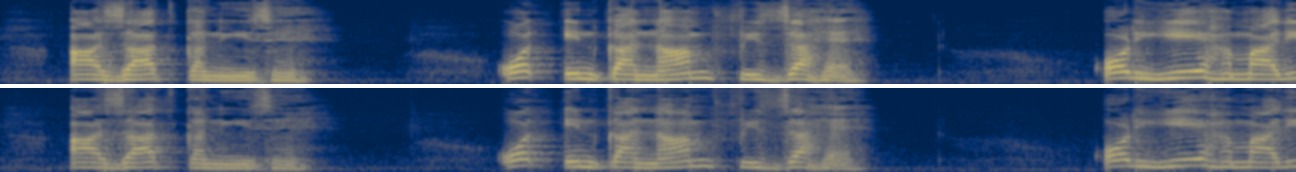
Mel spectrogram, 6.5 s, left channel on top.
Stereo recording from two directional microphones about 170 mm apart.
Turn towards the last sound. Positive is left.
turn(degrees=30)  # may be behind; listen again after turning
